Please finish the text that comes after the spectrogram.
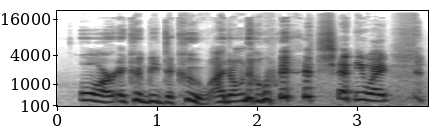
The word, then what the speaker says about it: Decoo: how to pronounce this it's based on like art deco design so you could say art you could just say deco or it could be daku i don't know which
